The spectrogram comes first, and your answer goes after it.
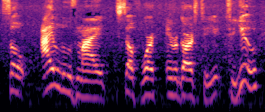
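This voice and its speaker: A man with a slightly high voice speaks off the cuff in a casual self-help vlog. He uses streetwise slang, swears often and keeps checking that the listener follows. There is faint outdoor noise around him. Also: animated, unhurried, sharp tone, low-quality recording. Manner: punctuates points with checking questions to the listener. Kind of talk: casual unscripted monologue, teaching to camera. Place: outdoors in nature.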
